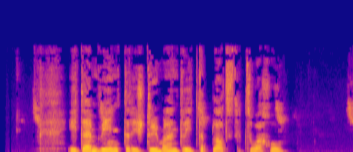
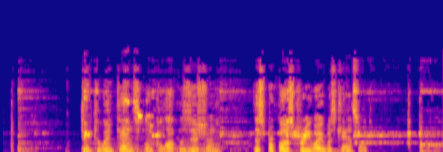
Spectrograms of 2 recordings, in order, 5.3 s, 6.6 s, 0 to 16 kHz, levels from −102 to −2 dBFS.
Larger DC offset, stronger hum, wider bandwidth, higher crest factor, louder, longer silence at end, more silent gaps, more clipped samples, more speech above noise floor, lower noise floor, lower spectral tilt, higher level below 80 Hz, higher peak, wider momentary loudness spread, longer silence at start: neither; neither; first, 11.5 kHz vs 10 kHz; about the same, 20 dB vs 18 dB; second, -21 LUFS vs -17 LUFS; about the same, 0 s vs 0 s; neither; neither; about the same, 51 dB vs 48 dB; first, -72 dBFS vs -65 dBFS; first, -4.5 dB/octave vs -2.5 dB/octave; second, -70 dBFS vs -62 dBFS; about the same, -4 dBFS vs -2 dBFS; second, 16 LU vs 22 LU; first, 0.5 s vs 0.25 s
